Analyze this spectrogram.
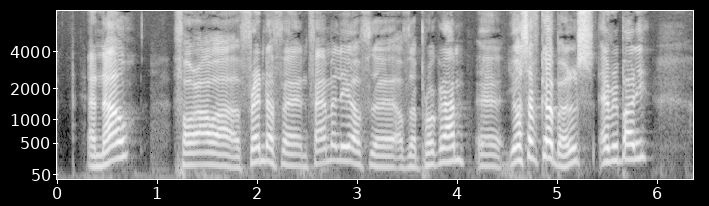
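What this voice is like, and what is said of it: English with put-on German accent. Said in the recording (Danish): “Og så igen med engelsk med tysk accent. Vi skal arbejde på vores tyske.”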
